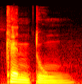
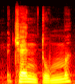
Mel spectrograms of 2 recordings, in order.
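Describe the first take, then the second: First: The word begins with a hard k sound. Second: The word does not begin with a k sound. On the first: This is the ancient Roman pronunciation. "in classical Latin is centum" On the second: This is the Italian-style church pronunciation. "because it's an Italianate pronunciation"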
